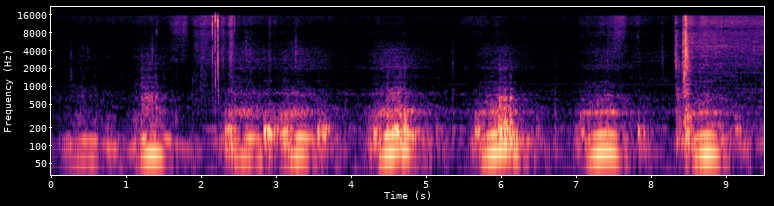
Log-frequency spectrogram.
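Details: 2006 Mazda3 2.0 L, in Drive with foot on brake and throttle blipped: repeated engine revs with dull clunk as load comes on, passenger side, also on right turns; broken engine mount, fixed by replacement.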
